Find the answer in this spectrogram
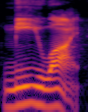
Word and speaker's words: MIUI: Il primo prodotto dell'azienda non fu un dispositivo, ma un'interfaccia Android personalizzata a basso livello chiamata MIUI, pronunciato "me-you-I".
